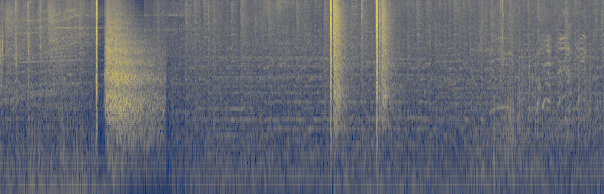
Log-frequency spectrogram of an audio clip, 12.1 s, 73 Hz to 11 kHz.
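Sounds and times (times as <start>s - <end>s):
background music: 0.0s - 12.0s
gunshots: 1.9s - 3.4s, 6.6s - 8.0s.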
